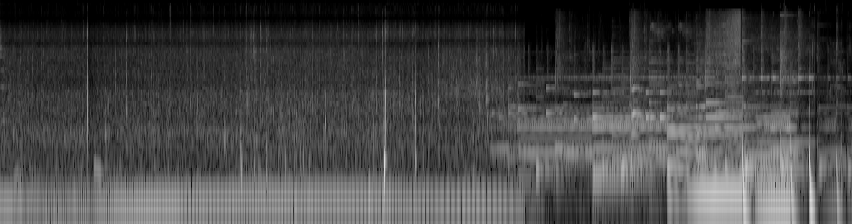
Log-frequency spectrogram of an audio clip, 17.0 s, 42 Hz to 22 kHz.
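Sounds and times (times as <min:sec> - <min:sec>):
hailstones ticking on ground: 0:00.0 - 0:10.5.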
